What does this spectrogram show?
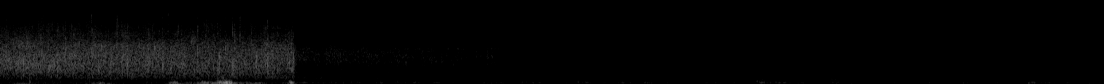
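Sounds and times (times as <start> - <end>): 
church congregation at a Sunday service applauding a Southern Gospel group: 0.0 - 5.6.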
